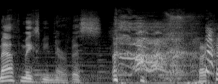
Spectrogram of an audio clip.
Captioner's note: laughter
